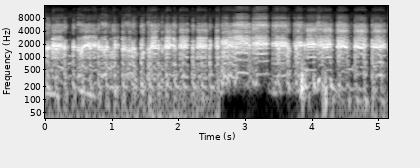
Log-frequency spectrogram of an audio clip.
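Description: Duck call blown by a hunter, a long run of quick quacks, calling to draw in approaching ducks.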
